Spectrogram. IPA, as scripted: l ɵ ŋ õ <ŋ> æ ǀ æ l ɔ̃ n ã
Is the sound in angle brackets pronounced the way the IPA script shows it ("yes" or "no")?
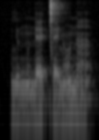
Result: no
